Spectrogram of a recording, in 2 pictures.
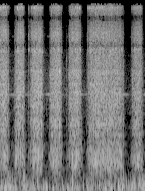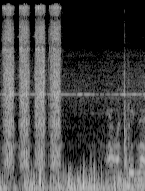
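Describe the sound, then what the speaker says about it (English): Power tool driving bolts on a Ford Freestar power steering pump, a run of about ten loud, rhythmic ratcheting bursts up close, stopping abruptly and followed by quieter workshop noise. "Let's see if we can tighten these bolts down."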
